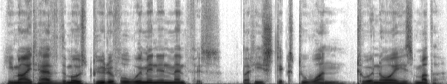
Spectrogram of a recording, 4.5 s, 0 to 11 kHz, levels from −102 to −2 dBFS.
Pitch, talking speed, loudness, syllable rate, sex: 110 Hz, 240 wpm, -16 LUFS, 6.2 syllables/s, male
